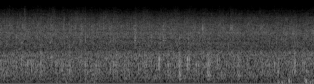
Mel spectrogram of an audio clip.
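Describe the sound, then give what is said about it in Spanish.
Rain falling steadily, a dense, even hiss of drops with faint scattered ticks and patters throughout, no voices. “Parece que llueve otra vez.”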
